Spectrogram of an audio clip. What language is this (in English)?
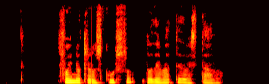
Galician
